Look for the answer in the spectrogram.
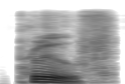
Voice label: "proof", American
